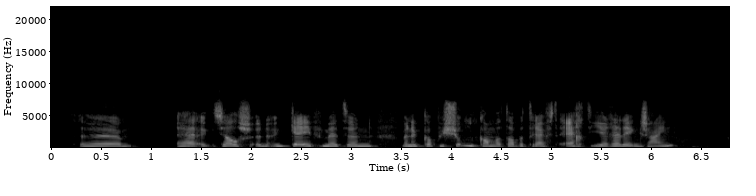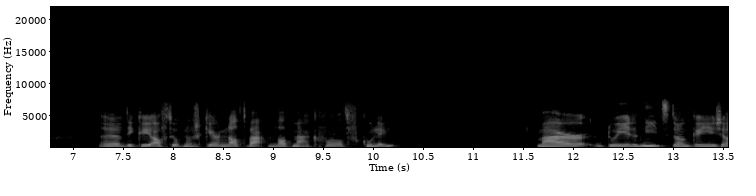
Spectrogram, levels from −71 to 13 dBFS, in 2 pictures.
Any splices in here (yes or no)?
no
